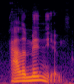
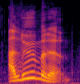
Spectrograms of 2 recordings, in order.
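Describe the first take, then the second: First: It is said in a British accent. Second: It is said in an American accent.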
